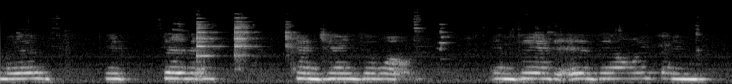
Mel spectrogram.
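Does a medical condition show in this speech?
Yes: cerebral palsy; no oxygen at birth, affects right hand and right heel; speech affected a little, swallowing difficulty predicted at birth.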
